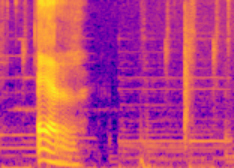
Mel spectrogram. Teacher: The letter R in Dutch is R. It rolls over your tongue.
